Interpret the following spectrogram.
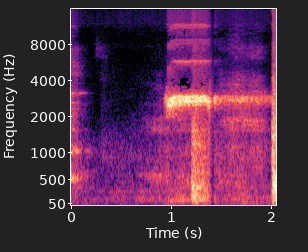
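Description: Interval-timer app on a tablet sounding one high, steady electronic beep about a second in, marking the switch from rest to a work interval; the tone is loud for under half a second, then trails on more faintly.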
